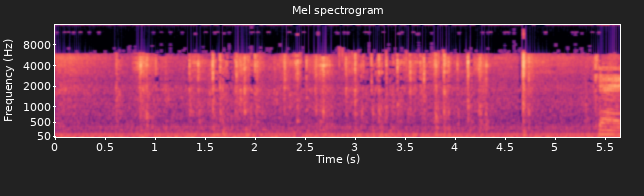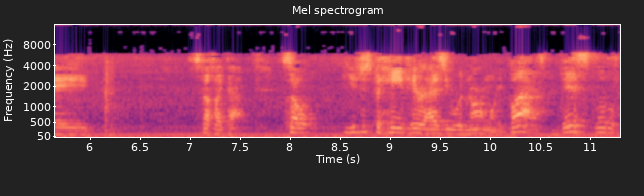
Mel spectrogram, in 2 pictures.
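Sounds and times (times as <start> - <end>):
typing on a computer keyboard: 0.8 - 4.4
speech: 5.4 - 6.2, 7.1 - 11.2.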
